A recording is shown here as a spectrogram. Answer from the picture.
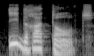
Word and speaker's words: hydratante: Une crème hydratante. So remember, H is not existing, and then this Y is pronounced like I. Hydratante. Okay, don't insist on the final E, and this is nasal.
